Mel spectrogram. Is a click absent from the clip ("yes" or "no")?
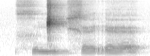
no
